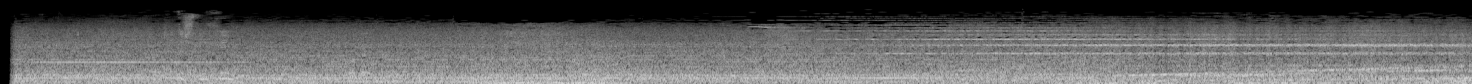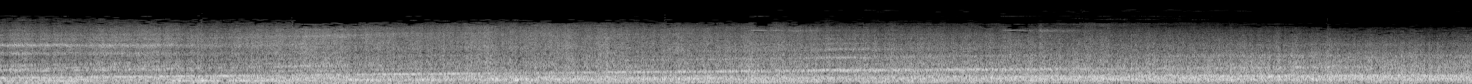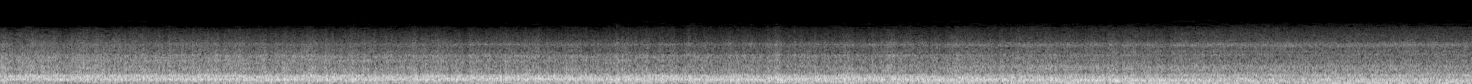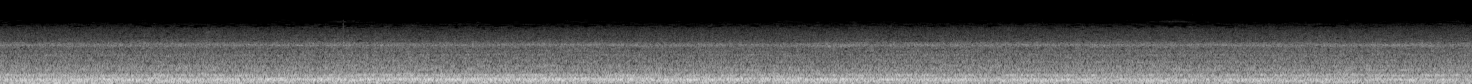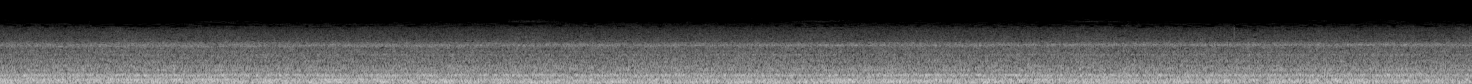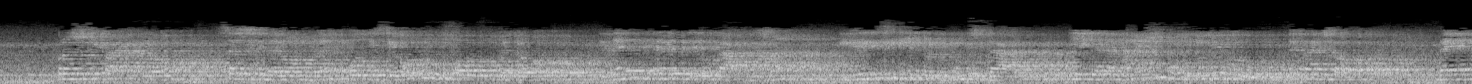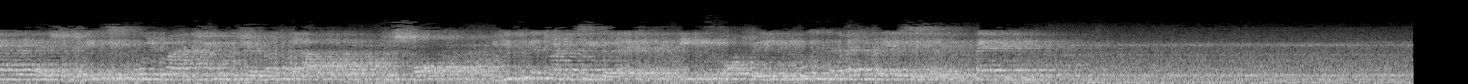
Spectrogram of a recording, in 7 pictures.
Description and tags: athens metro 2
athens, greek, metro, train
